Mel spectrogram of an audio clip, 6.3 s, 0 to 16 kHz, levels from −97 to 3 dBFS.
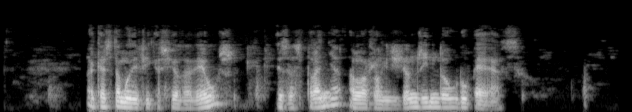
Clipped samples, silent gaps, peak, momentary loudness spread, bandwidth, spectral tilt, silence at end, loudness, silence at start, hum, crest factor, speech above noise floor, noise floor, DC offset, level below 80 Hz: under 0.1%; none; -2 dBFS; 13 LU; 6.6 kHz; -8.5 dB/octave; 1.15 s; -19 LUFS; 0.9 s; none; 18 dB; 50 dB; -69 dBFS; under 0.1%; -54 dBFS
